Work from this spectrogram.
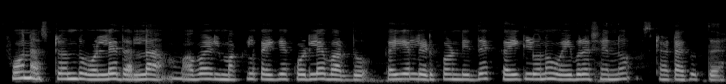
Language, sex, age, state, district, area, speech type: Kannada, female, 30-45, Karnataka, Bangalore Urban, urban, spontaneous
